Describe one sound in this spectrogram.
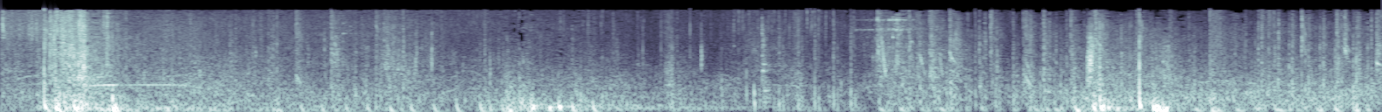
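Gunshots and explosions boom and crack loudly nearby.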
